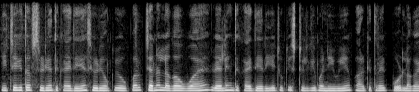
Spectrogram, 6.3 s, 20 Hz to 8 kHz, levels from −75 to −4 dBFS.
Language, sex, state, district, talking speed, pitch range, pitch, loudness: Hindi, female, Maharashtra, Nagpur, 305 wpm, 185-200 Hz, 195 Hz, -18 LUFS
